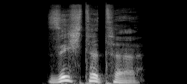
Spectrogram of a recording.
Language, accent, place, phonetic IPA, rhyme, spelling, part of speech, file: German, Germany, Berlin, [ˈzɪçtətə], -ɪçtətə, sichtete, verb, De-sichtete.ogg
- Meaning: inflection of sichten: 1. first/third-person singular preterite 2. first/third-person singular subjunctive II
